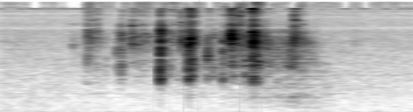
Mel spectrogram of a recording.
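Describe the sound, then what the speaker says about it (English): A bunch of keys clipped to an old climbing carabiner jingles briefly up close, a quick cluster of light metallic clinks and rattles lasting about a second, fairly faint. "got carry my keys on just an old climbing carabiner"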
